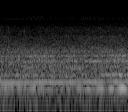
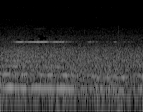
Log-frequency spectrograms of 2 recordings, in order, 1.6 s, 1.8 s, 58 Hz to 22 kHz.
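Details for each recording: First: E-bike with 20-inch wheels climbing a hill at 21–22 mph on pedal assist level five, full throttle, gear six: steady mid-pitched hub-motor whine rising slightly under load; normal. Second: E-bike going downhill: a thin, steady squeal near 200 Hz over wind and road noise. The rider is pulling and releasing the brakes to bed them in and stop the squeal.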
